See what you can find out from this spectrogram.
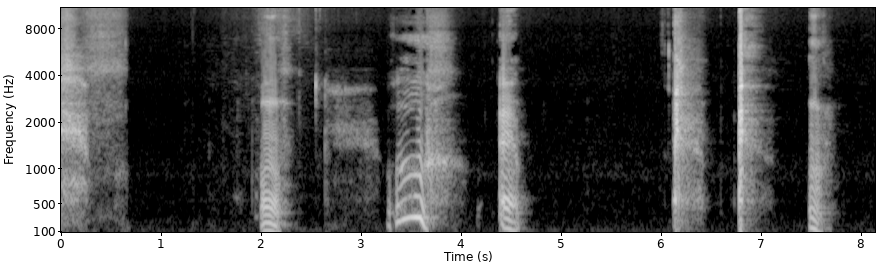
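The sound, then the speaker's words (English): A person coughs and clears their throat in a series of short, separate bursts, some harsh and breathy, others voiced and groaning, with quiet pauses between them. “Sorry, I had something in my throat there.”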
